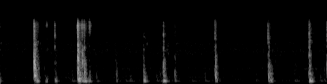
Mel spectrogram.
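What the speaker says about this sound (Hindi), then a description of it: "आपको गूगल पे टाइप करना है योगा सर्टिफिकेशन बोर्ड" Typing on a computer keyboard, irregular bursts of crisp close key clicks with short pauses between them, about a dozen strokes in quiet surroundings.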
